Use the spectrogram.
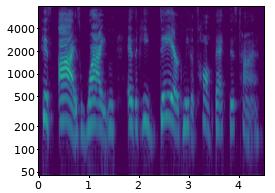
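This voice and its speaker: A woman narrating a first-person audiobook story in an expressive, emphatic, dramatic way. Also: mid-range voice. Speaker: author and narrator.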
